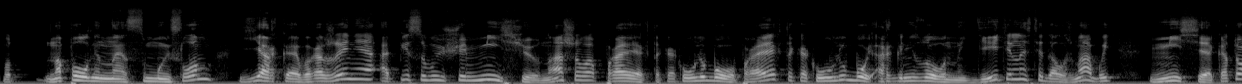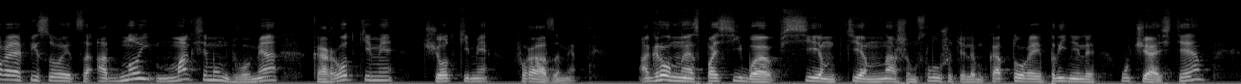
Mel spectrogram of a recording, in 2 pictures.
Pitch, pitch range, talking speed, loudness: 145 Hz, 120-180 Hz, 95 wpm, -28 LUFS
